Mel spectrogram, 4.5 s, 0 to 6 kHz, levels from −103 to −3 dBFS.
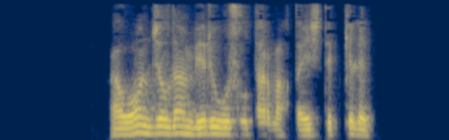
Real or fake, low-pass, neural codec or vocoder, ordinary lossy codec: real; 5.4 kHz; none; MP3, 32 kbps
